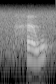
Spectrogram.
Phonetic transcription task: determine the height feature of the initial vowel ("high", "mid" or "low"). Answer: mid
